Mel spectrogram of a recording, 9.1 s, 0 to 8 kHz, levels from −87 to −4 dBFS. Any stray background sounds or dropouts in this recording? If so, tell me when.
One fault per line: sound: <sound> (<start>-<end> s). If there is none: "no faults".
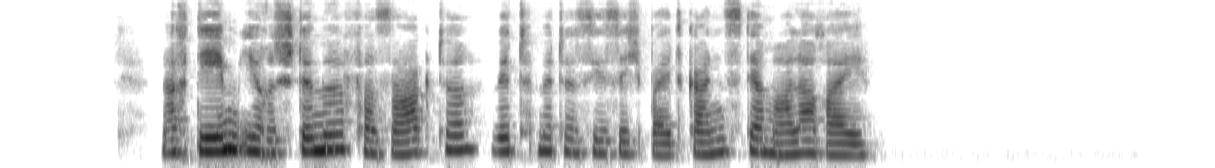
no faults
